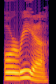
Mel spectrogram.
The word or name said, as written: orilla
